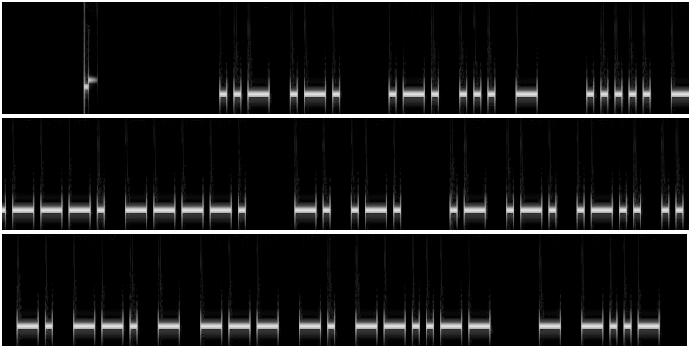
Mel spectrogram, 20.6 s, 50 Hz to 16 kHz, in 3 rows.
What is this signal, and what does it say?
Morse code, heard as a keyed tone, about 17 wpm, 700 Hz. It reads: UR RST 599 NR ARLINGTON, TX
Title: Practice QSO - Exchange 1 - Beginning - 17wpm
